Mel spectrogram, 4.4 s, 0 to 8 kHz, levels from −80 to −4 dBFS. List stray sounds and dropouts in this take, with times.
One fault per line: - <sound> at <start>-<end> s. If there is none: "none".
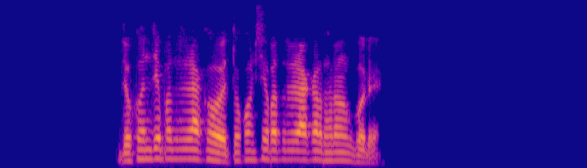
none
